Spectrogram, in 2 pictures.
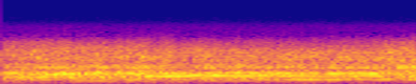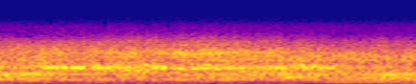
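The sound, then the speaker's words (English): Test cars roar loudly and continuously as they thunder past on the track at the Allied Motors testing grounds, a dense, steady engine drone with shifting whine that never fades away, with no voices. “They were still testing cars, but the people watching the test winced as the cars thundered by, just as if they expected the autos to fall apart any second.”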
